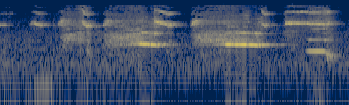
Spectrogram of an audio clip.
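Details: A Dobermann waiting eagerly for its owner gives high, thin, tonal whines: two long held cries with squeaky short notes between them, ending in a brief falling squeal.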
